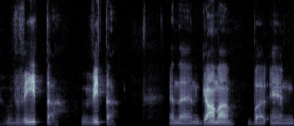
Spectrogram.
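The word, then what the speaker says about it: βήτα: in the monetary gets Vita Vita so like a V Vita Vita and then gamma but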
